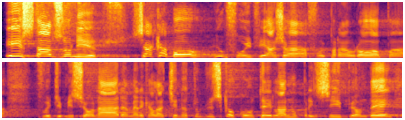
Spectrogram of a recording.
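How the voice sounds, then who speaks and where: A man from Brazil with a Brazilian accent, preaching a storytelling sermon and speaking directly to the congregation in an animated way. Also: high-pitched, fairly quick, few pauses. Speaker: pastor. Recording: reverberant church hall.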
